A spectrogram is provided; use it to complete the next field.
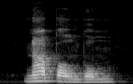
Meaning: napalm bomb
- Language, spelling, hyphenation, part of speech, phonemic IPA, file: Dutch, napalmbom, na‧palm‧bom, noun, /ˈnaː.pɑlmˌbɔm/, Nl-napalmbom.ogg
